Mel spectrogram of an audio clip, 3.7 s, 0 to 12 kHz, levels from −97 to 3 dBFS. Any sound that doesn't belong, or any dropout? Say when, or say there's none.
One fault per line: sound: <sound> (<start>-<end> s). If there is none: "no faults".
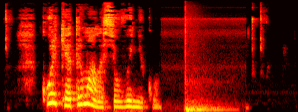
sound: thud (2.3-3.0 s)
